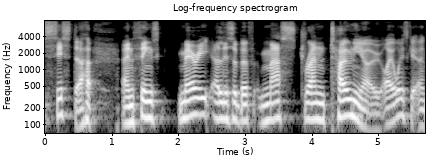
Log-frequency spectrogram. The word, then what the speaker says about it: Mastrantonio: to Manny, his best friend, to Mary Elizabeth Mastriano. Is that her name? I always say her name wrong. Who plays his sister and things. Mary Elizabeth Mastrantonio.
